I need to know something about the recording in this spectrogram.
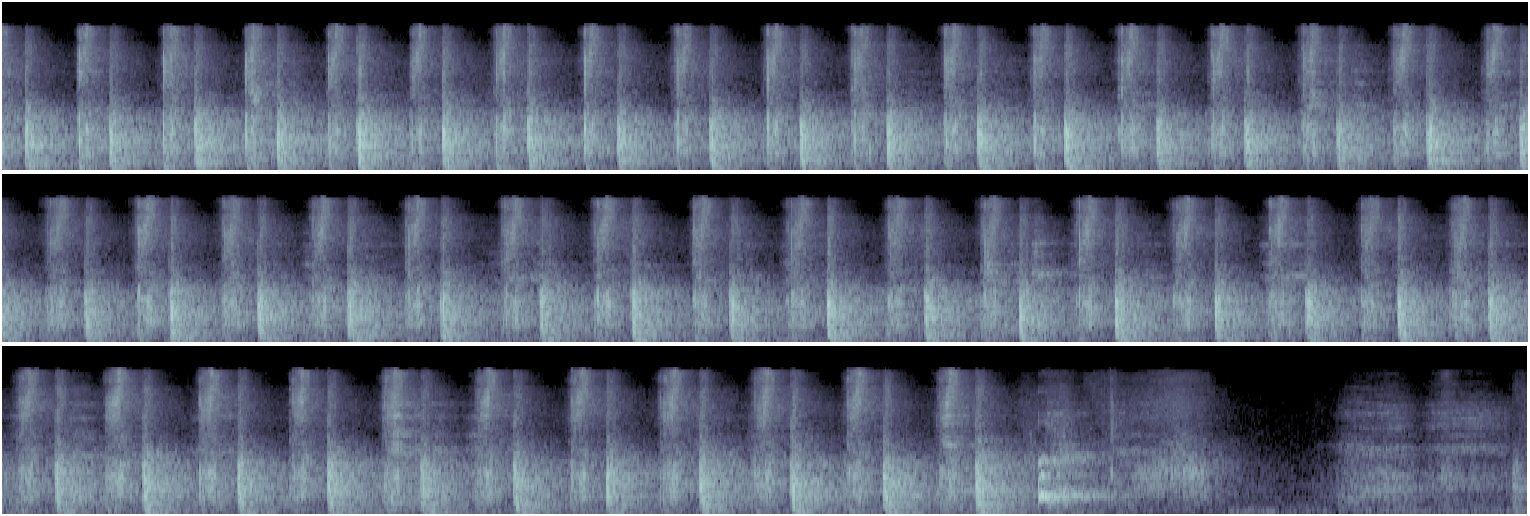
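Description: Clapping push-ups: sharp hand claps and palms slapping down on an exercise mat in an even rhythm of about two a second, stopping a couple of seconds before the end.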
